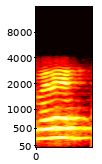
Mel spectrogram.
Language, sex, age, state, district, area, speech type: Odia, female, 45-60, Odisha, Khordha, rural, conversation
